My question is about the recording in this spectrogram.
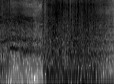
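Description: A deep cinematic boom sound effect, of the kind used in dramatic Tamil film scenes, hits about a second in and carries on heavily.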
